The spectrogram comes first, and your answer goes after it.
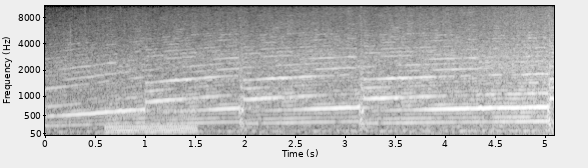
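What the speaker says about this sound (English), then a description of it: "we've got a bit of a show driving by one of the Super Venturi cars" A Super Venturi race car in a sim racing game drives by, its engine whining high and rising through several upshifts, each gear change dropping the pitch before it climbs again, steady and fairly loud.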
